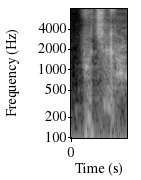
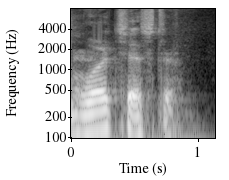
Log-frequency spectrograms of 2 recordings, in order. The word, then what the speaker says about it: Worcestershire: Wichita sauce. Bro, I do not know how to pronounce it, so it's Wichita. Worcestershire. What? Worcestershire. Say it one more time. Worcestershire. It's Worcester.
